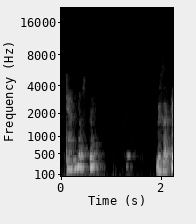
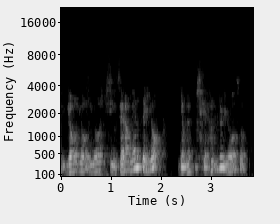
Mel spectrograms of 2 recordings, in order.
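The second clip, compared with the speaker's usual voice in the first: ordinary talk, nothing marked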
